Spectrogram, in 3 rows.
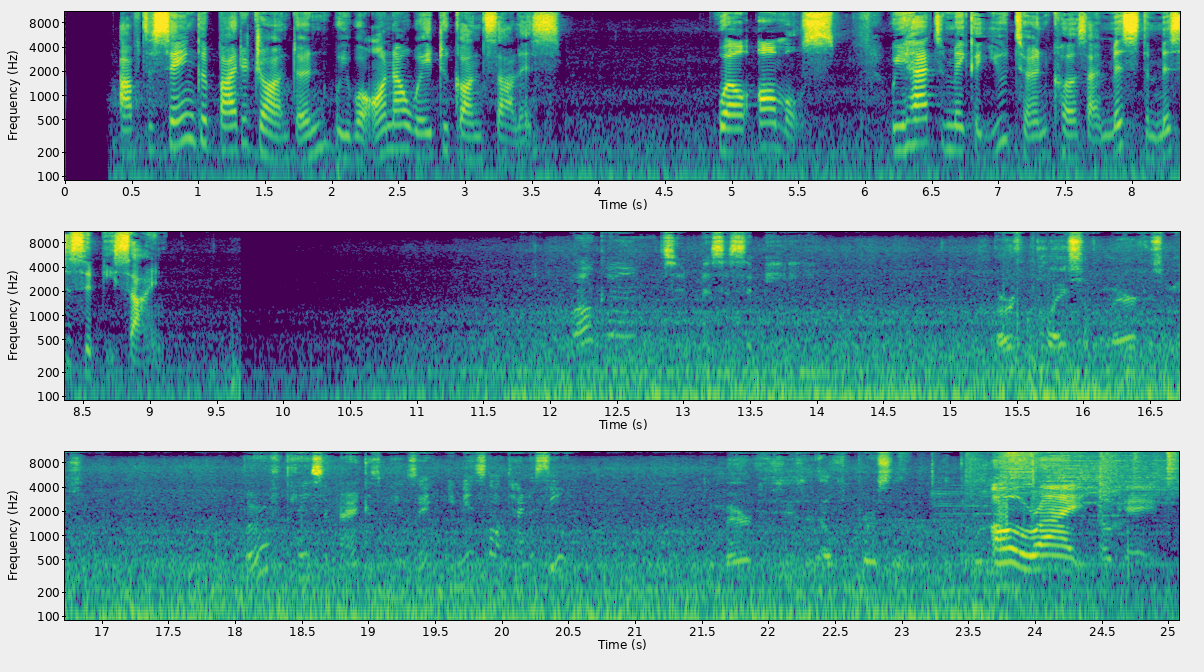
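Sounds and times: car road and wind rumble: 0.3 - 25.0.

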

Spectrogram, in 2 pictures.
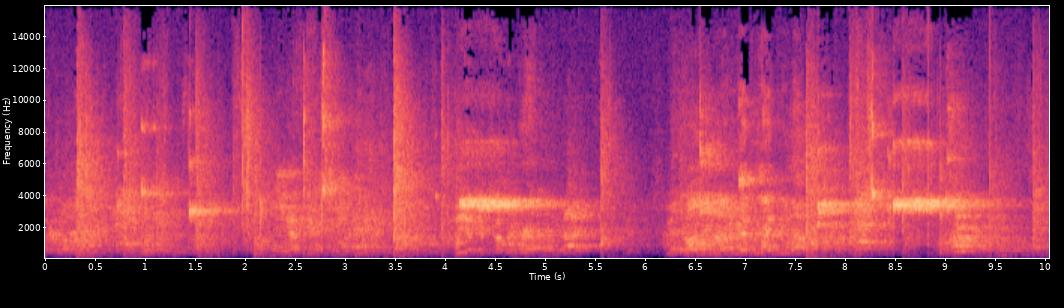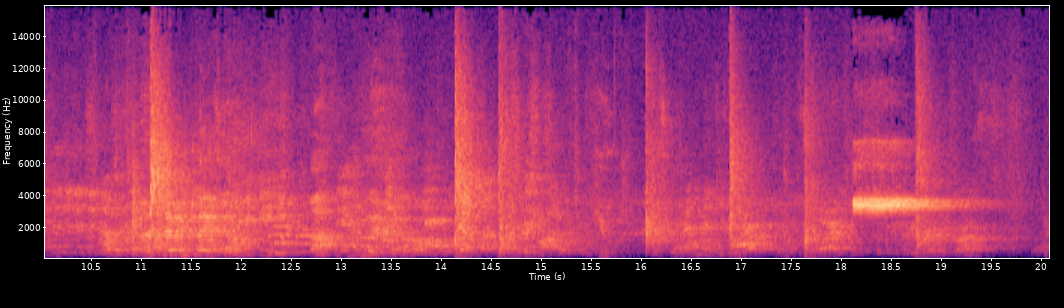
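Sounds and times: players calling out: 0.0 - 15.1, 15.8 - 19.5
sneakers squeaking on court: 0.6 - 3.1, 6.5 - 9.5
volleyball smacks: 3.4 - 4.2, 5.5 - 5.8, 14.1 - 14.8, 18.6 - 19.0.

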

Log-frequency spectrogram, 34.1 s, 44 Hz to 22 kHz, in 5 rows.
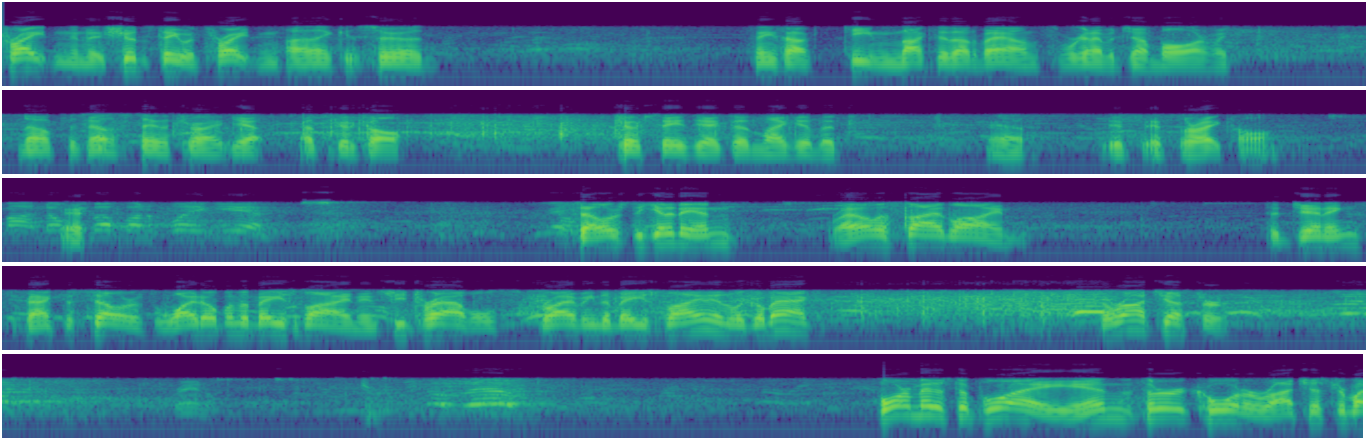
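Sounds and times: gym background noise: 0.0 - 34.0.

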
